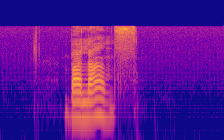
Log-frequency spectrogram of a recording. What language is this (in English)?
Swedish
